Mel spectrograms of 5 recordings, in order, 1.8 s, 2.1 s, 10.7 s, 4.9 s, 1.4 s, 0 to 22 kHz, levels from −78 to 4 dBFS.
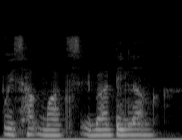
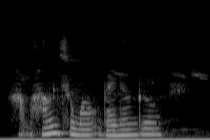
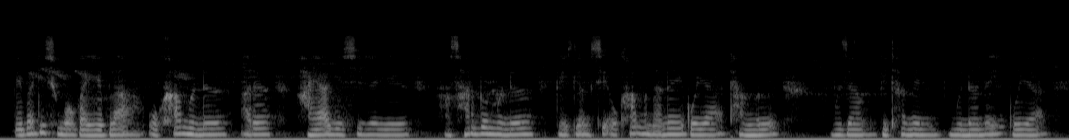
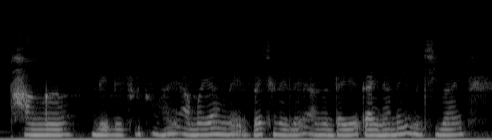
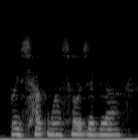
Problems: constant background noise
